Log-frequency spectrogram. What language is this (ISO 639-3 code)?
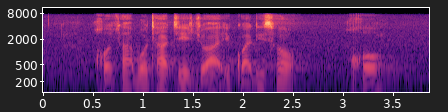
tsn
